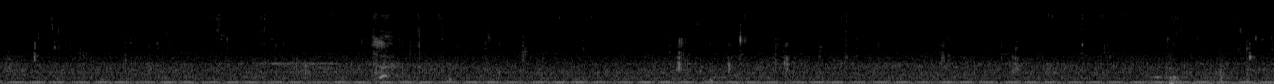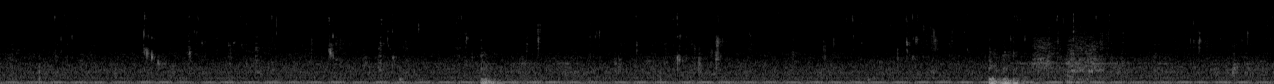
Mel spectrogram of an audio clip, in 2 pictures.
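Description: A woman chews food wetly, close to a microphone.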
